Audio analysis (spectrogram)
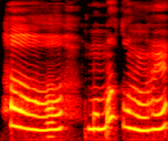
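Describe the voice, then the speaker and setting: A woman's voice: very high-pitched, steady tone, slow, a little mellow, full character voice. A woman voicing a sneaky tattletale girl doll who schemes and talks asides to herself, in a doll play story.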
